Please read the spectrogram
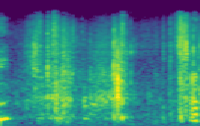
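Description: Clear plastic binder sleeves rustling and crinkling as the pages of a photocard binder are handled: a few short, soft crinkles.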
